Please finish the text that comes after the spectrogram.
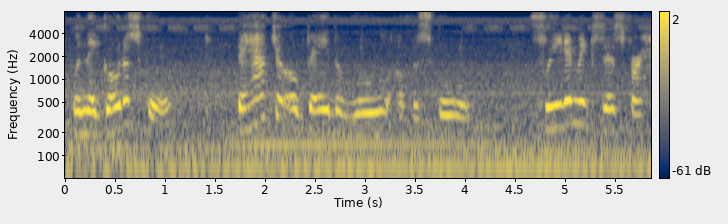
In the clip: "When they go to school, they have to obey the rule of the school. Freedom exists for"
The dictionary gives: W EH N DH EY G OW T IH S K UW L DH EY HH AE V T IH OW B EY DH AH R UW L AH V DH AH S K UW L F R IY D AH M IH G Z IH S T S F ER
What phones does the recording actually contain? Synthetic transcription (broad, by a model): W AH N DH EY G OW T IH S K UW L DH EY HH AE F T IH OW B EY DH AH R UW L AH V DH AH S K UW L F R IY D AH M IH G Z IH S T S F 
